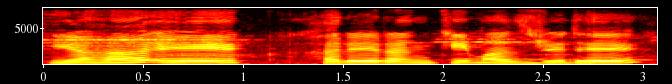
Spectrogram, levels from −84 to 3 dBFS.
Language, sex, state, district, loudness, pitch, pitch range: Hindi, female, Madhya Pradesh, Bhopal, -14 LUFS, 245 Hz, 235-260 Hz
